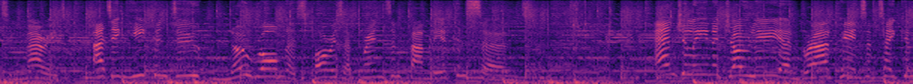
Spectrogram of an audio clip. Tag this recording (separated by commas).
Speech, Music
